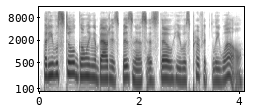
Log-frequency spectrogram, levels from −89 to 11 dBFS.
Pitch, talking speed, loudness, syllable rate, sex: 195 Hz, 205 wpm, -18 LUFS, 4.8 syllables/s, female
